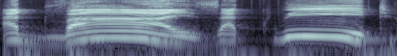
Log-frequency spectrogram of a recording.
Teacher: And coming here, two syllable words, second syllable is stressed. Mostly the verbs, second syllable is stressed.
